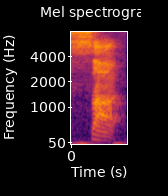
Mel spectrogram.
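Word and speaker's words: Sauk: suck Village sock Village I think it's sock s a UK K how you pronounce s a UK K is that a sock sack sock so Sal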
